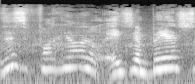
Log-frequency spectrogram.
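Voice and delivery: high-pitched retold griping; indignant complaint. Diner complaining to Cam in the car, indignant. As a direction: vent with mock outrage.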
